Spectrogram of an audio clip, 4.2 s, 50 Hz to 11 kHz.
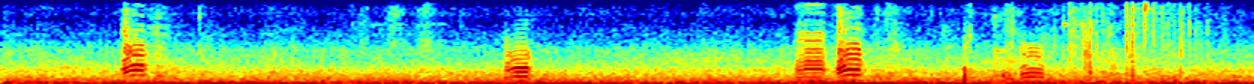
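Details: Zebra finch pair with their three juveniles, recorded 26 May 2022: short nasal, honking beeps with stacked overtones, given in scattered pairs and bursts over a steady low electrical hum.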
